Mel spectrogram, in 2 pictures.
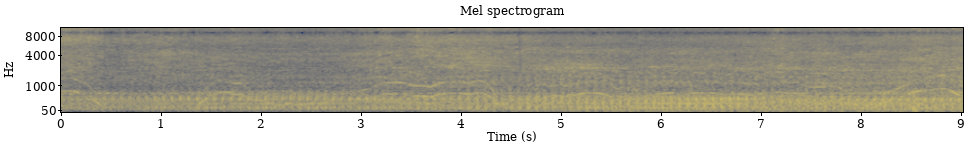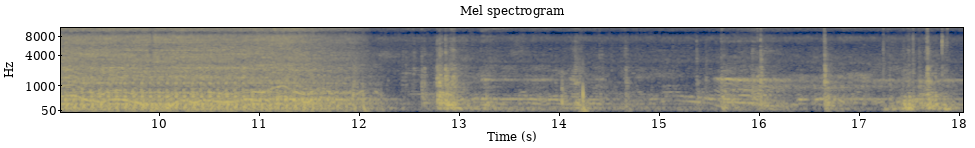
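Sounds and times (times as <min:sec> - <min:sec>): motor running with fast pulse: 0:00.0 - 0:12.3
voices: 0:00.0 - 0:18.0.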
